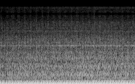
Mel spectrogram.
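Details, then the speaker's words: Peugeot 408 on lift, smooth even idle with steady hum, no ticking or whistling; engine noise previously mistaken for timing belt fault is gone. "passada tá olha aqui ó não tem mais ruído do motor"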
